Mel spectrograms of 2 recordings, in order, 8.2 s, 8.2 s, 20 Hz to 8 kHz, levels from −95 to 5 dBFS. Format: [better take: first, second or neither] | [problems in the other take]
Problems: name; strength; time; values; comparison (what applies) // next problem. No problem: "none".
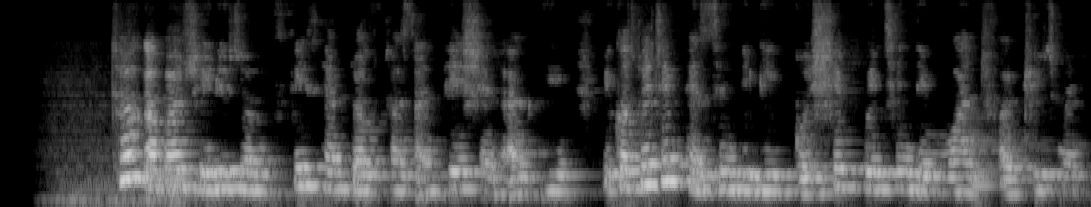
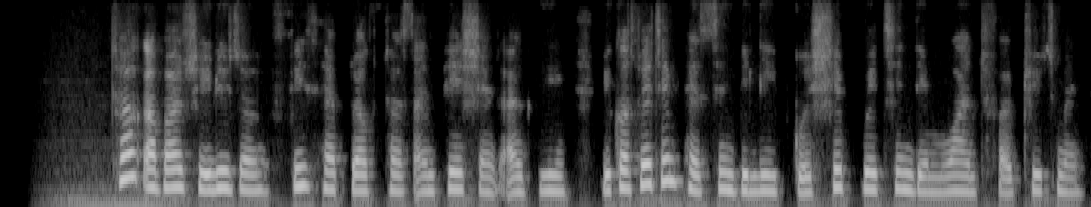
second | noise reduction (classical method WPE with log-MMSE)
